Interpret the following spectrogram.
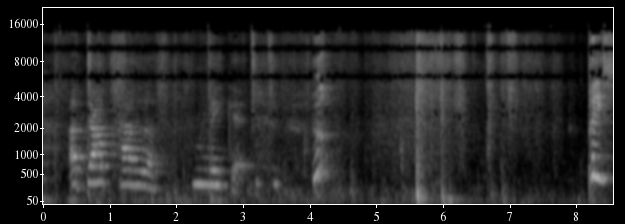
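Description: A young girl's wordless vocal sounds, short pitched cries and hiccup-like exclamations that glide up and down, during the first half. About five and a half seconds in comes a single heavy thump with a couple of lighter knocks after it, a body landing on the foam floor mat off the fabric aerial swing.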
